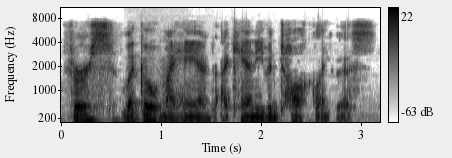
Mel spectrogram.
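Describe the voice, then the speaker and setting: A man's voice: mid-range voice, steady tone, moderate pace, lightly acted. A man voicing a tense, defiant young man held captive, close to his own voice, as he reads a visual novel aloud. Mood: strained. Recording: dull lo-fi audio with faint music.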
